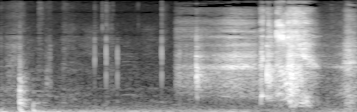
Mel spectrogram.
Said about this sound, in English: Oh man, I fucking sneeze in this.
